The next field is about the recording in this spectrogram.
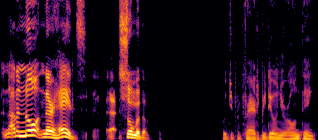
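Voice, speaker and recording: An actor playing a blunt, needling Irish police officer in an audio drama. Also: male voice, fairly low pitch, huge pitch swings, normal speed, no echo, clean studio sound. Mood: dry, needling.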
